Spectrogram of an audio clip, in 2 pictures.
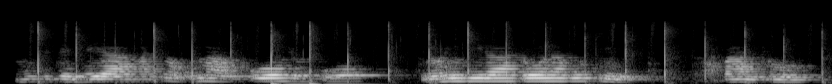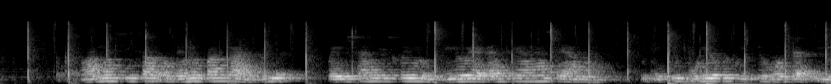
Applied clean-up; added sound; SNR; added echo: none; Run; 18 dB; reverberation time 0.8 s.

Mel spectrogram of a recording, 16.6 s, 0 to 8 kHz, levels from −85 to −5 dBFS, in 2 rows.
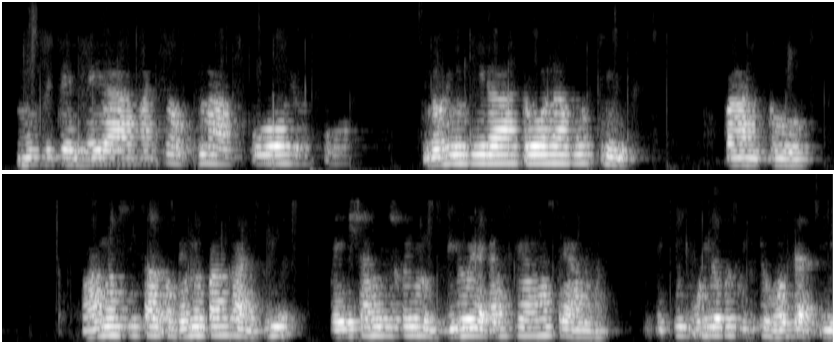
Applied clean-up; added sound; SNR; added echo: neural mask model DeepFilterNet 3.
